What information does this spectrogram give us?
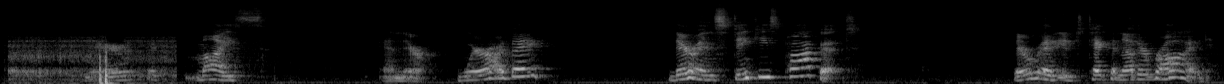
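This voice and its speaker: Animated woman reading a storybook, roomy sound. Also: a little high, gravelly. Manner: pauses to point out pictures. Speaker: children's read-aloud reader. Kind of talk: expressive storybook narration. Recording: roomy echo, distant microphone.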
